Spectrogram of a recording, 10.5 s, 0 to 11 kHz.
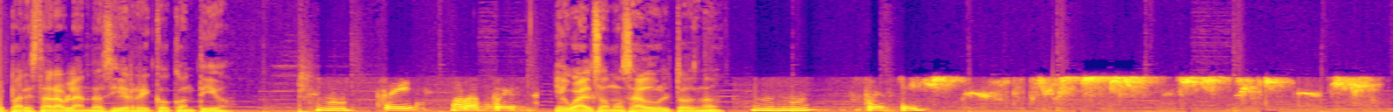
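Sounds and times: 
speech: 0:00.0 - 0:07.5
many small birds chirping and twittering: 0:06.8 - 0:10.4.

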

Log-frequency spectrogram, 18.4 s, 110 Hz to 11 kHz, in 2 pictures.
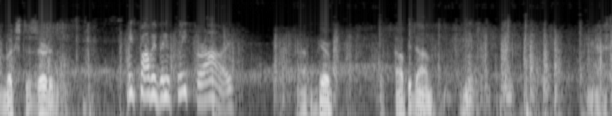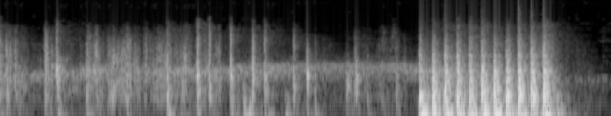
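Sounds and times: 
speech: 0:00.1 - 0:01.1, 0:01.9 - 0:03.6, 0:04.5 - 0:05.1, 0:06.0 - 0:07.7
knuckles knocking on a locked door: 0:15.5 - 0:17.7.

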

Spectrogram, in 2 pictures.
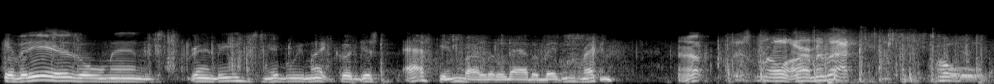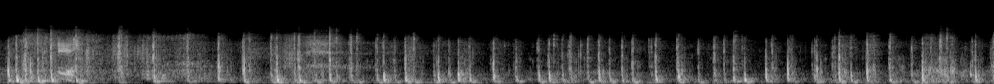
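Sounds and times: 
speech: 0:00.0 - 0:08.7, 0:09.4 - 0:10.9
horse hooves clip-clopping: 0:00.1 - 0:06.2, 0:06.9 - 0:19.8.

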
